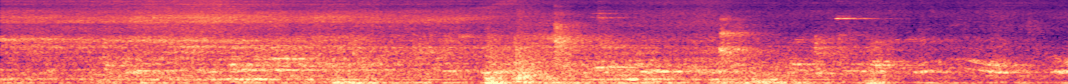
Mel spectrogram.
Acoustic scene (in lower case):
restroom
